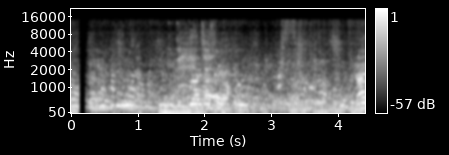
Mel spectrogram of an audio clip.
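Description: Several people talking at once in a crowded room, with no other sound standing out. The sound drops out completely for a moment just after the start.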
